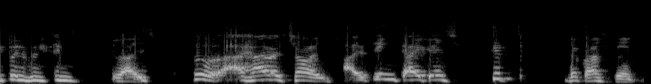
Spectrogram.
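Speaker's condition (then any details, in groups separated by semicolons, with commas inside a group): Cerebral palsy; affects coordination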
